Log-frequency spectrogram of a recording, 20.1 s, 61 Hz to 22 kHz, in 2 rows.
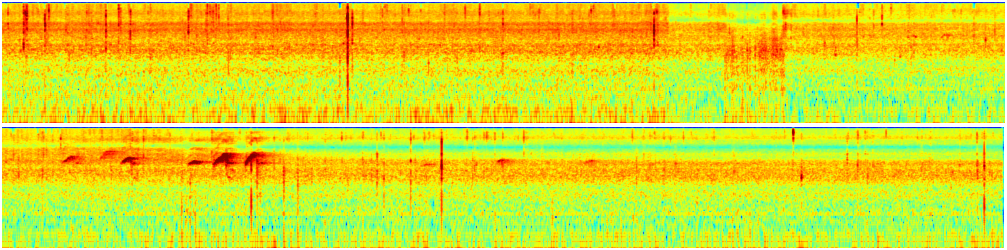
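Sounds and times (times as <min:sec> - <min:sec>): water drops pattering: 0:00.0 - 0:06.7
small bird chirping: 0:10.6 - 0:12.8.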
